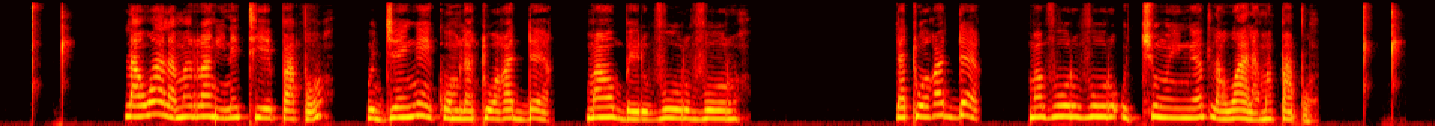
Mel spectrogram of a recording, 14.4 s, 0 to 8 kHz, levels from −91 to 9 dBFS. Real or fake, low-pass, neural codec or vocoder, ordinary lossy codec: real; 7.2 kHz; none; none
